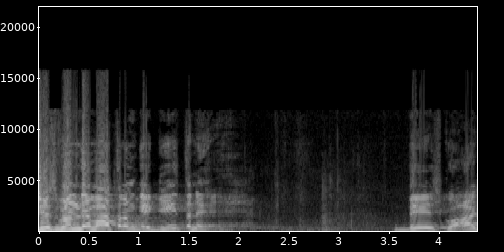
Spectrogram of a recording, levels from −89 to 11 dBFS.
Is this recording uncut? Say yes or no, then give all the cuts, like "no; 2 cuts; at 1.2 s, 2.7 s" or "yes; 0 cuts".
yes; 0 cuts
